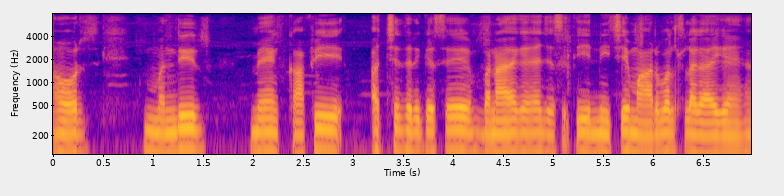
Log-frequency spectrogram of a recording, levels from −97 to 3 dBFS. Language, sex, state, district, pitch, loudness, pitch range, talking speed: Hindi, male, Jharkhand, Deoghar, 110 Hz, -17 LUFS, 105-115 Hz, 145 wpm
